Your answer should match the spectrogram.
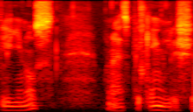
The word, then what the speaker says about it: Linus: Linus or Linus? What's your preferred pronunciation? When I speak Swedish, it's Linus. When I speak Finnish, it's Linus.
